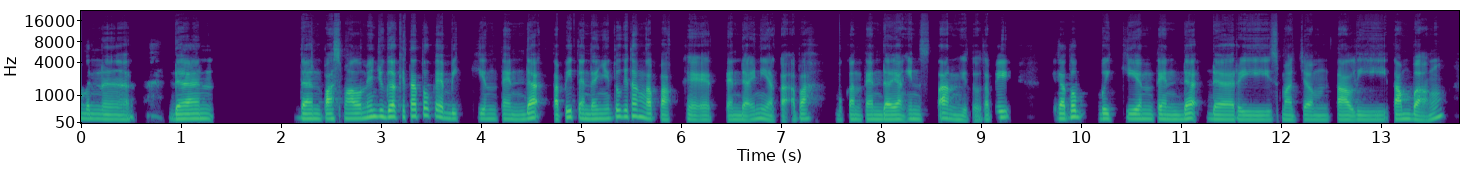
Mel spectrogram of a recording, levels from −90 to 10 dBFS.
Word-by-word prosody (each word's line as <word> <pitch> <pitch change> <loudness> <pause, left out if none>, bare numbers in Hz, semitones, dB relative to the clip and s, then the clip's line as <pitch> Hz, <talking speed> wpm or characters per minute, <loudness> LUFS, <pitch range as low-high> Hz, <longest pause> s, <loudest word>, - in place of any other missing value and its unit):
Bener 125 +1 -2 0.3
dan 135 +1 +3 0.8
dan 135 -3 +1
pas 135 - +7
malemnya 145 +7 +2
juga 185 -1 +5
kita 200 +2 +3
tuh 225 - +1
kayak 180 -7 +1
bikin 135 -1 -7
tenda 130 +4 +3
tapi 175 +1 +1
tendanya 135 +1 -1
itu 190 - 0
kita 190 +2 +2
enggak 155 -8 +2
pakai 115 -1 -1 0.3
tenda 115 -2 -1
ini 135 +3 -3
ya, - - -3
Kak, - - -3
apa 135 +1 -2 0.2
bukan 120 +1 -4
tenda 120 0 +2
yang 125 +1 +1
instan 125 0 +1
gitu 100 -4 -7
tapi, 175 +9 -1 0.4
kita 140 +2 +2
tuh 185 0 +3 0.2
bikin 135 -1 -1
tenda 125 +2 +2
dari 115 -3 0
semacam 115 -1 -4
tali 115 0 0
tambang, 130 - +1
130 Hz, 155 wpm, -24 LUFS, 115-140 Hz, 0.8 s, pas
